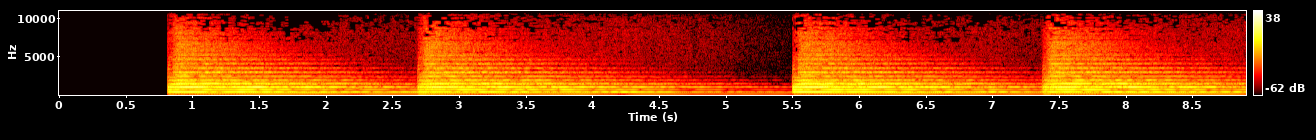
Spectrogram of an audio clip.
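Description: A single church bell struck four times in two pairs, starting about a second in. Each stroke rings on and fades under the next.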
